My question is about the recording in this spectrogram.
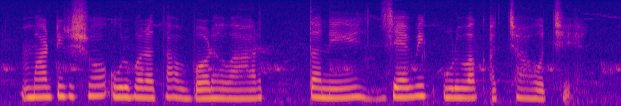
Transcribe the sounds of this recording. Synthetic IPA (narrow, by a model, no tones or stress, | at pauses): maʈiɾʃoʔuɾbəɾət̪abəɽʋaɾ | t̪əned͡ʒəʋikuɽʋəkətːʃʰaɦot͡ʃʰḛ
